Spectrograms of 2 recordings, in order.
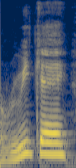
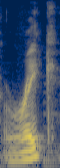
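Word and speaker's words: Ruike: have trouble pronouncing uh it looks like Ru or ruik but I think it's pronounced uh something like rake actually uh it's tough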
